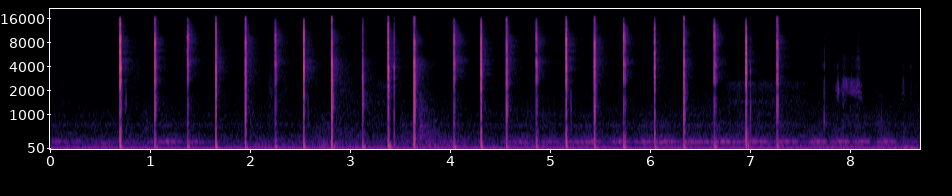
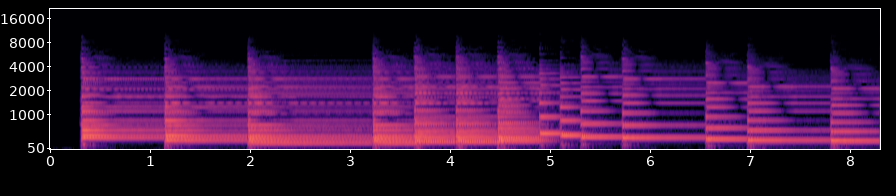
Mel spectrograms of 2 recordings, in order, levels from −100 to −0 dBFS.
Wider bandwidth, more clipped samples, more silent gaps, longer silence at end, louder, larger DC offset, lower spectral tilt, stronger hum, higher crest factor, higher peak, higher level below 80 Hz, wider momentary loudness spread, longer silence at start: first, 16.5 kHz vs 7.4 kHz; neither; neither; about the same, 0.05 s vs 0 s; second, -46 LUFS vs -39 LUFS; neither; second, 0 dB/octave vs -6.5 dB/octave; neither; first, 42 dB vs 18 dB; first, -8 dBFS vs -20 dBFS; first, -68 dBFS vs -76 dBFS; first, 12 LU vs 9 LU; first, 0.7 s vs 0.3 s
